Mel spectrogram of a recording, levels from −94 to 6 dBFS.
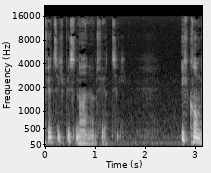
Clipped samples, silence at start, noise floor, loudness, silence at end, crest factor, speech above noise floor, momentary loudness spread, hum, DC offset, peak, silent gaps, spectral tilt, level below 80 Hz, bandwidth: under 0.1%; 0 s; -52 dBFS; -22 LUFS; 0 s; 20 dB; 32 dB; 13 LU; none; under 0.1%; -2 dBFS; none; -5.5 dB/octave; -50 dBFS; 17 kHz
